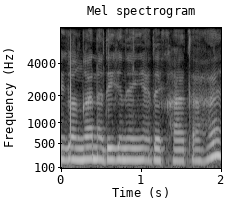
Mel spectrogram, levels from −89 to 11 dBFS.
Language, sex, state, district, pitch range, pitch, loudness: Bhojpuri, female, Uttar Pradesh, Ghazipur, 195-210 Hz, 205 Hz, -21 LUFS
